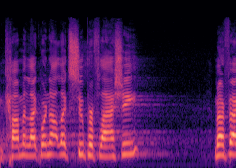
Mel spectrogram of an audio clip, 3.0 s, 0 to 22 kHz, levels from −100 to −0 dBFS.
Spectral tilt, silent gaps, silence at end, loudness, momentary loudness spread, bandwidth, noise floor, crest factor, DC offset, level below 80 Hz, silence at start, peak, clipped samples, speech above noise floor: -3.5 dB/octave; none; 0 s; -27 LUFS; 5 LU; 14 kHz; -67 dBFS; 18 dB; under 0.1%; -76 dBFS; 0 s; -10 dBFS; under 0.1%; 41 dB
